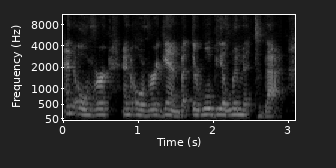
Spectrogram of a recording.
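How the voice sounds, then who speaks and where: A woman speaks in a bright, sharp tone. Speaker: keynote speaker. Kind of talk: motivational presentation. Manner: fast.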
